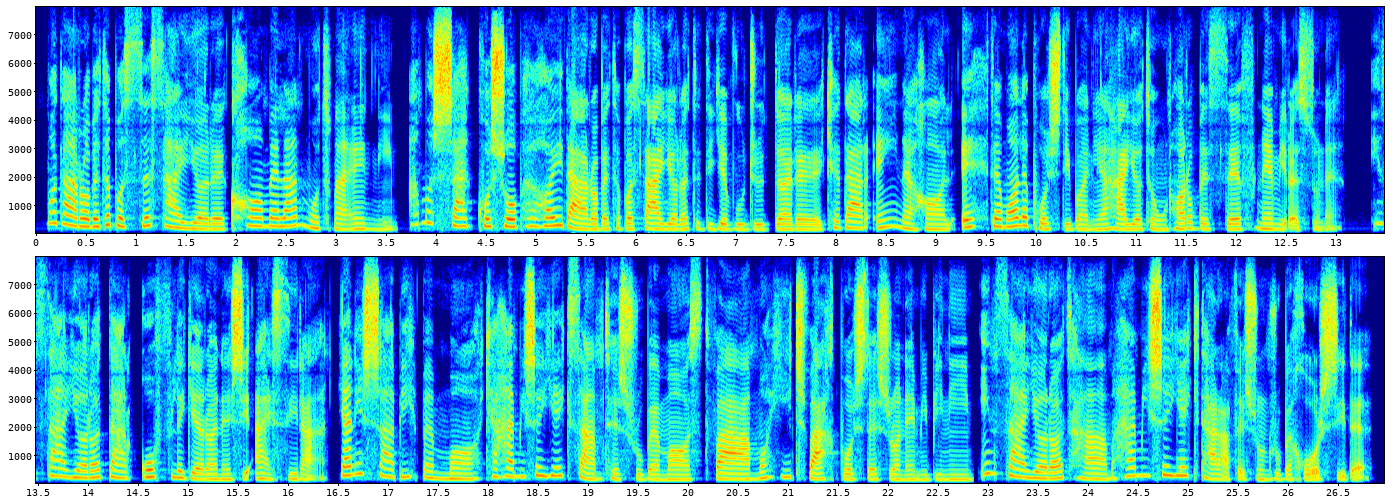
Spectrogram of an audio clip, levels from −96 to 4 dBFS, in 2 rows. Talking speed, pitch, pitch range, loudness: 150 wpm, 200 Hz, 175-270 Hz, -23 LUFS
